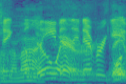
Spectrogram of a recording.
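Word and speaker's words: Germán: Also used to say Domingo Herman. Lost goes to Eduardo Rodriguez Why can't I earns pronounce win his number name 7 on the German? season. No, it's not German.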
